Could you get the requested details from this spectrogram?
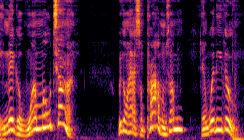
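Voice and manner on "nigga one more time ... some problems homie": high, loud final warning; heated, pitched-up challenge; retold threat. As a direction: imitate a man threatening a fight. Retold threat before a fight.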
